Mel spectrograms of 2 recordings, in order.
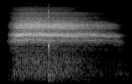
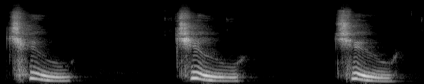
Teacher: ch in English is not sh but a more explosive sound ch. So the tongue goes up onto the roof of the mouth.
